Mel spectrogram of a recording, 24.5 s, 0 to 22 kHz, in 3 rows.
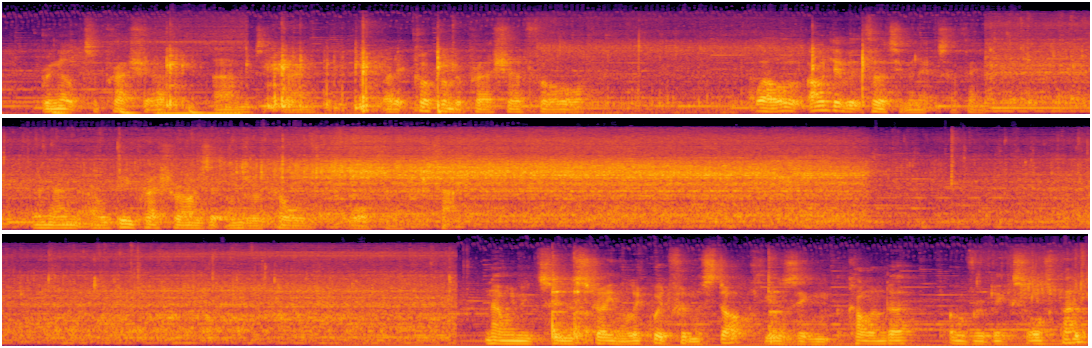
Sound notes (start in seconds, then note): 11.5 loud hissin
